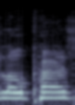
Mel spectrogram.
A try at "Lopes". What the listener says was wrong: it's Lopes not Lopez it has not a z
